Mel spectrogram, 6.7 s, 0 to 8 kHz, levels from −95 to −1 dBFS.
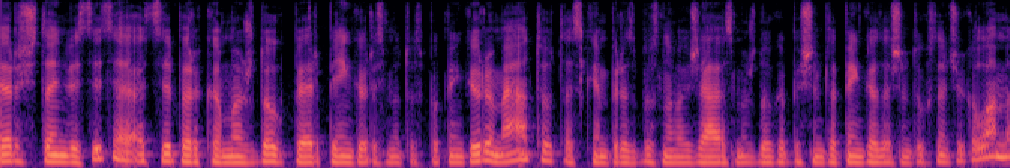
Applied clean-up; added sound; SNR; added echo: none; none; none; none.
